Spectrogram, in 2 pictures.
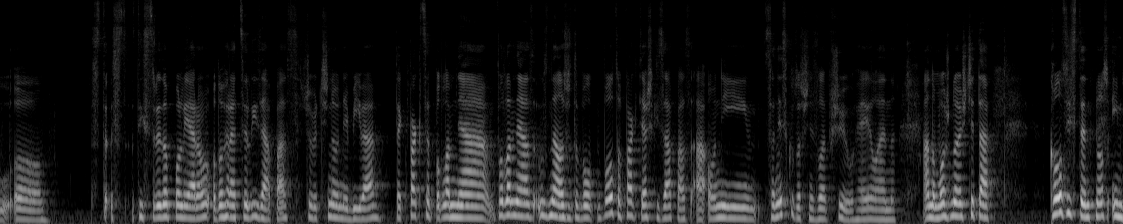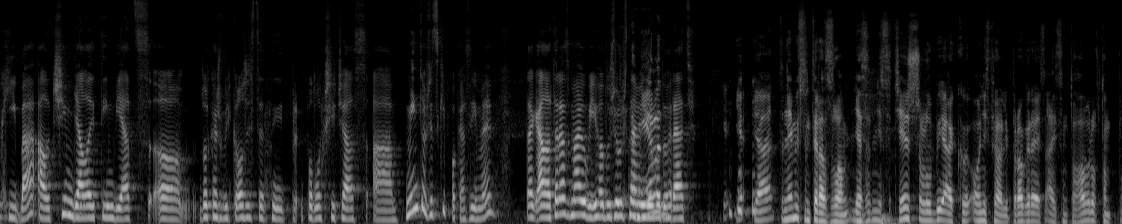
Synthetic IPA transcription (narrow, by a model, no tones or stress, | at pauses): st̪st̪iːxst̪ɾɛd̪ɔpɔlɪaɾɔʊʔɔd̪ɔɦɾac̚t͡sɛliːzaːpa̰st͡ʃɔʋɛt͡ʃinɔʊɲɛbiːʋat̪akfakt̪sapɔd̪lamɲapɔd̪lamɲaʔuznalʒɛt̪ɔbɔlbɔlt̪ɔfak̚t̪̚cːaʃkiːzaːpaza̰ʔɔɲisaɲɛskut̪ɔt͡ʃɲɛzlɛpʃujuːɦɛjlɛnʔaːnɔmɔʒnɔɛʃcɛt̪aː | kɔnzist̪ɛnt̪nɔscimxiːbaʔalɛt͡ʃiːmɟalɛjt̪iːmʋɪat͡sː | d̪ɔkaːʒubickɔnzist̪ɛnt̪nipɾpɔd̪l̩xʃiːt͡ʃasʔamiːmt̪ɔvʒd̪it͡skipɔkaziːmɛ | t̪aɡalɛt̪ɛɾazmajuːʋiːɦɔd̪uʒɛuʃsnamiɲɛbud̪uːɦɾac | ajjat̪ɔɲɛmislimt̪ɛɾazːlɔjasamɲɛsacɪɛʒɦluːbiakʰɔʔɔɲispɾaʋilipɾɔɡɾɛsa̰jsɔmt̪ɔɦɔʋɔɾilft̪ɔm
